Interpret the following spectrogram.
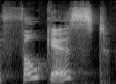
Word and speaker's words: focused: Today we focused. Focused with a soft T, We focused.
